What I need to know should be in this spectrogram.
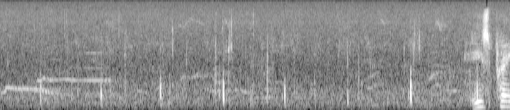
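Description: Footsteps tap on stone pavement.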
